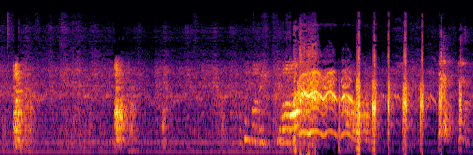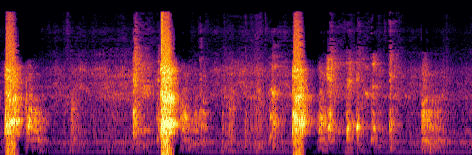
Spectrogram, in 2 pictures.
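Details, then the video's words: Pet dog Scuttle freaking out and trying to kill his new toy puppy: a wavering whine builds into a burst of quick yips, then a few loud, sharp barks spaced a second or two apart, with people talking throughout. "Dog freaks out over toy puppy!"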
